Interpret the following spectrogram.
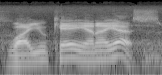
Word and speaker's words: Yuknis: Yuknis. Pronounced like cook this.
